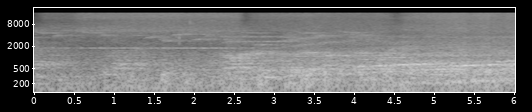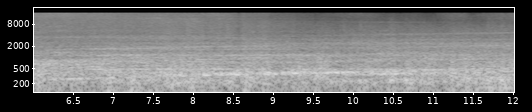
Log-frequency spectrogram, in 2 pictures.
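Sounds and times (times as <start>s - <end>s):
rail noise: 0.0s - 12.0s.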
